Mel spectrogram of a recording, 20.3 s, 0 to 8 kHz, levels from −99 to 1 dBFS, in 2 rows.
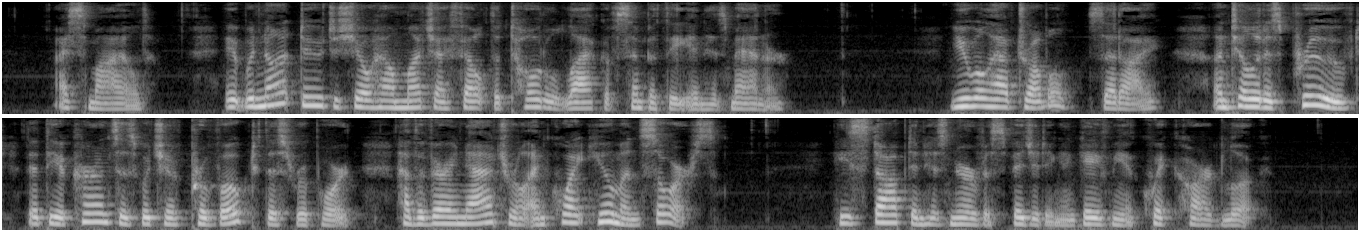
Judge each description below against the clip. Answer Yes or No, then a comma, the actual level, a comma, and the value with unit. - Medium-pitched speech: Yes, medium, 175 Hz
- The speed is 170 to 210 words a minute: Yes, average, 175 wpm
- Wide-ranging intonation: No, average, 3.7 semitones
